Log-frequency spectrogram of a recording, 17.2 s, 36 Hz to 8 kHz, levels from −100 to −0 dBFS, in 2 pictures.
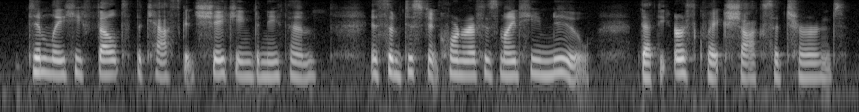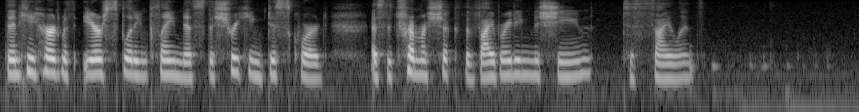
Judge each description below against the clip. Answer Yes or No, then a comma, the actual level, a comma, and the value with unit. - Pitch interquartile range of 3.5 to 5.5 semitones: No, narrow, 2.4 semitones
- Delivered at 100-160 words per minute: Yes, average, 145 wpm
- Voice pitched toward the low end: No, high, 215 Hz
